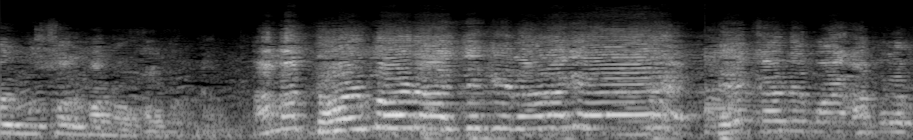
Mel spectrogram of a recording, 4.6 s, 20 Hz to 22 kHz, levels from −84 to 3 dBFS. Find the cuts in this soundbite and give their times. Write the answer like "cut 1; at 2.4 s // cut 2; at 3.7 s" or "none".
cut 1; at 1.0 s // cut 2; at 3.5 s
